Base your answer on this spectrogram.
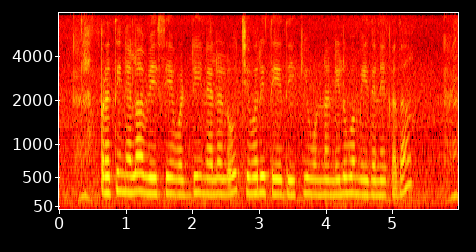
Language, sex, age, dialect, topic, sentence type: Telugu, female, 18-24, Southern, banking, question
